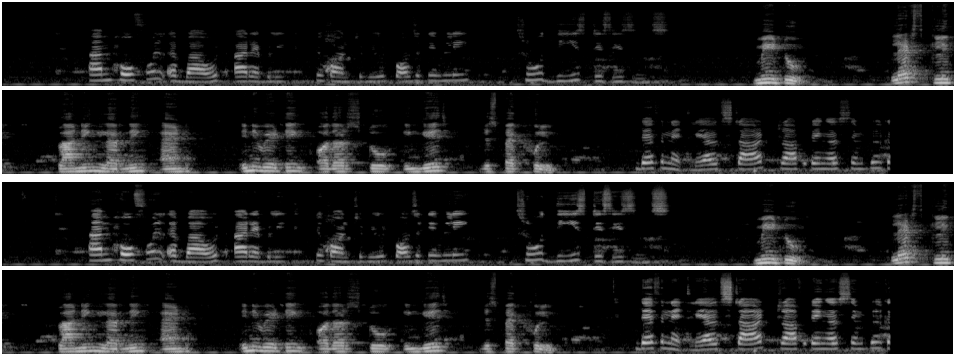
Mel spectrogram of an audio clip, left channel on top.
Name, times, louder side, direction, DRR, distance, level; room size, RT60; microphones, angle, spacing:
voice 1, 0.7-4.7 5.1-6.7 8.5-8.6 10.0-10.1 15.2-15.4 15.9-18.4, right 4 dB, 60° right, 5.0 m, -30 dB
voice 2, 7.5-8.1 8.9-9.5 10.1-11.4 11.9-14.0 14.3-15.1, left 1 dB, 10° left, 1.0 m, -24 dB
head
